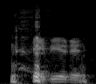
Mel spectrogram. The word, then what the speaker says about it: debuted: it's just debut right it's actually debuted yeah you don't debuted debuted yeah i butchered that one yeah you don't have to add the extra ted in there so debuted debuted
